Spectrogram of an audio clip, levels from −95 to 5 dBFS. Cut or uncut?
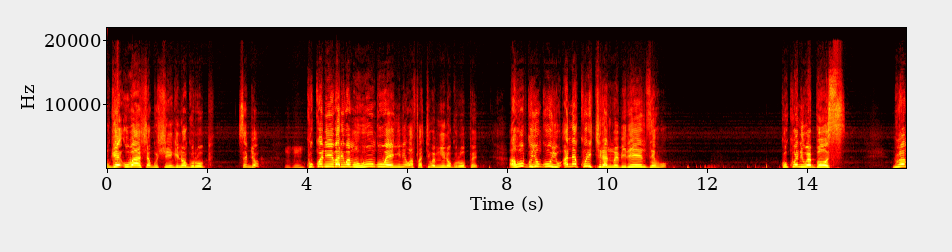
uncut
